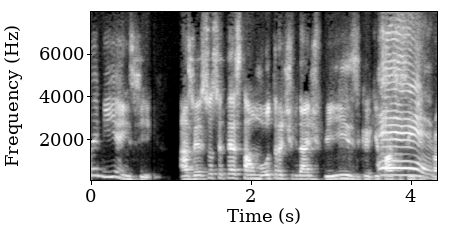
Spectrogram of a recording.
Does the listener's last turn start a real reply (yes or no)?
no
